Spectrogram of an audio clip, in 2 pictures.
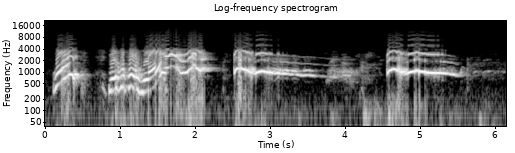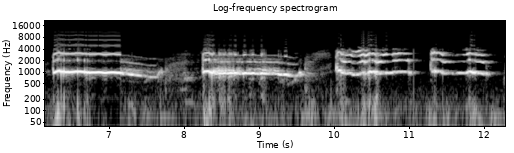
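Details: House Chihuahua howling when excited: about eight wavering, sing-song howls in a row, each a second or so, over occasional human voices in a small room.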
